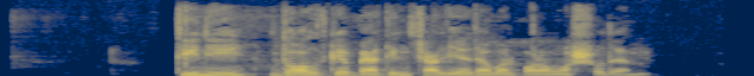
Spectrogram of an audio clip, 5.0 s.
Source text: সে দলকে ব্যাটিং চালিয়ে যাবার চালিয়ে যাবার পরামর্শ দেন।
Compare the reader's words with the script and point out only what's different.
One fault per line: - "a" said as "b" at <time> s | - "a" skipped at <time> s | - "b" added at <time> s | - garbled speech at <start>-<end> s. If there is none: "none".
- "সে" said as "তিনি" at 1.2 s
- "চালিয়ে যাবার" skipped at 3.4 s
